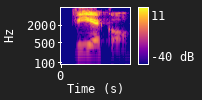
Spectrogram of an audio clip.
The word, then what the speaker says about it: vehicle: my three syllables actually it is spelled with an h but i don't pronounce it with an h but there is a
